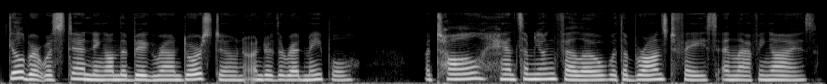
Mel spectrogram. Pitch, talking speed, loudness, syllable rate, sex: 220 Hz, 175 wpm, -15 LUFS, 4.7 syllables/s, female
